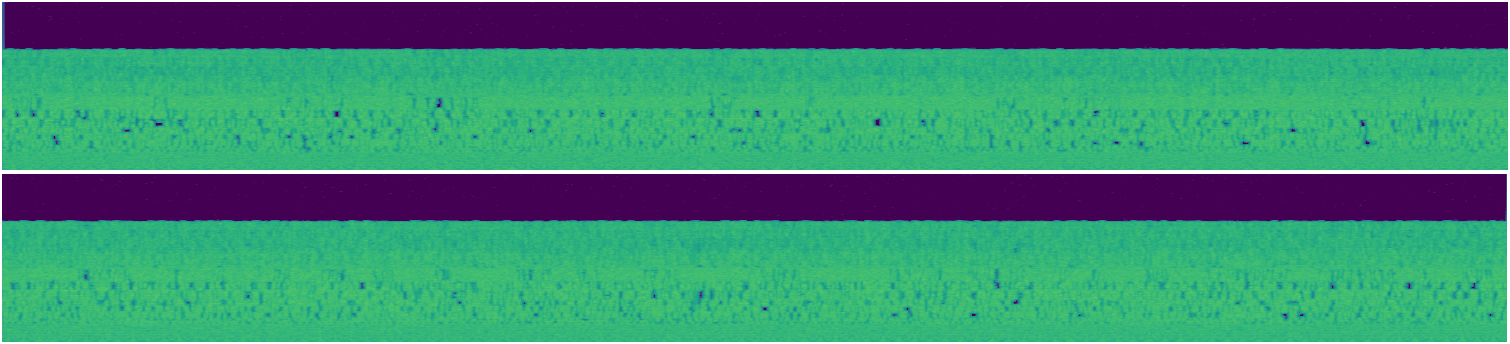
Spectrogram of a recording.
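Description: Madwewe handmade mini-drone synthesizer, six oscillators set in low, mid and high pairs, sounding a dense, steady drone of many stacked held tones over a deep low hum, with its knobs being turned slowly by hand.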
